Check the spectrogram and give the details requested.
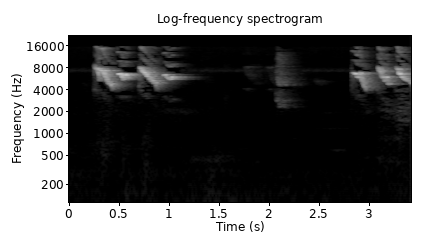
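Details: White-eyes in a lure recording for caged birds: two groups of sharp, high, falling chirps, a lone faint note, then another run of three quick chirps, in a quiet setting.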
